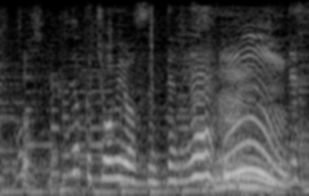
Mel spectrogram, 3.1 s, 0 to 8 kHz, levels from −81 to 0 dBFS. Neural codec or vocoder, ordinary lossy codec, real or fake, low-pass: none; Opus, 24 kbps; real; 7.2 kHz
